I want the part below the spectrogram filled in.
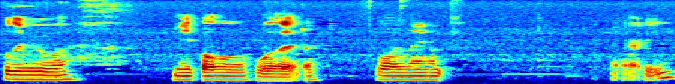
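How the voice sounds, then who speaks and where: A man streaming a game, talking to himself in halting, terse fragments. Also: on the low side, steady tone, creaky, phone-quality sound. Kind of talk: muttering item names while making a list.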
